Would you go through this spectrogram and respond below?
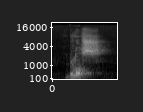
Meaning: blush, reddening of the cheeks
- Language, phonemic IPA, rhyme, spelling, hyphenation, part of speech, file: Dutch, /blɔs/, -ɔs, blos, blos, noun, Nl-blos.ogg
